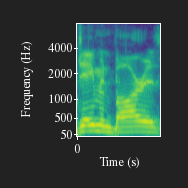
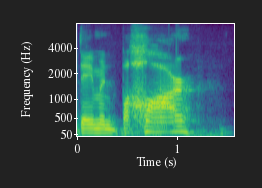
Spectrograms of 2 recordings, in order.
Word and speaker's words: Damon Barr: And Damon Barr is on the board, much easier to pronounce. We are pronouncing that right. Yeah, much harder to confuse that one. It's not Damon Bahar, it's Barr.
